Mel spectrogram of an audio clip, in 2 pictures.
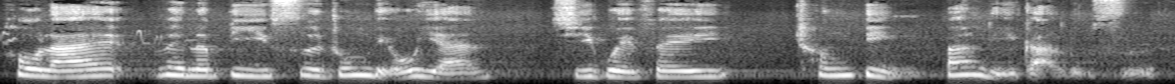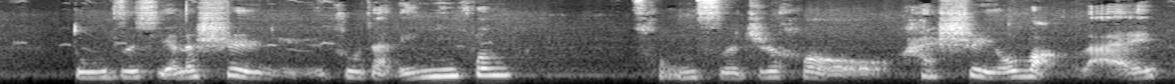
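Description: A woman's voice: mid-range voice, slight background noise. A woman playing a pious, insinuating Buddhist nun in a Chinese period audio drama, speaking formally and deferentially.

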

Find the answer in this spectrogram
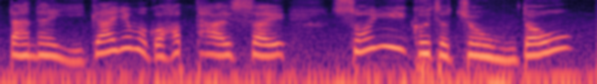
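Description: An actress playing a curious, expressive young woman in a Cantonese sci-fi radio drama, with a Hong Kong accent. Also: fairly high pitch, fast.

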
